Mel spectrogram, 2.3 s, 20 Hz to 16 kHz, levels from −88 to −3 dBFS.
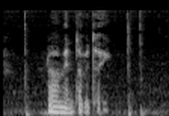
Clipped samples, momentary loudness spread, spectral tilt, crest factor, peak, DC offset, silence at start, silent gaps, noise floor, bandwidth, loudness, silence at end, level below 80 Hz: under 0.1%; 21 LU; -5.5 dB/octave; 20 dB; -12 dBFS; under 0.1%; 0.3 s; none; -49 dBFS; 11.5 kHz; -29 LUFS; 0.35 s; -58 dBFS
